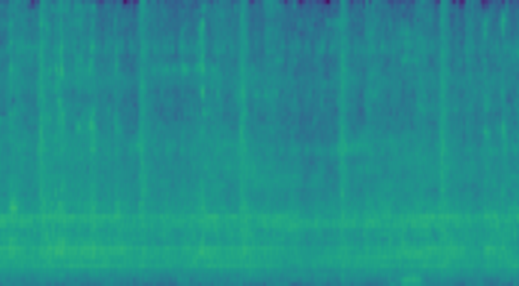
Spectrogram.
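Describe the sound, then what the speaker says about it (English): Electric hair trimmer buzzing steadily and quietly as it contours around the ears during a classic men's haircut, with small pauses in the hum. "I'm using the tip, the bottom part of the tip of my trimmer, to do the contours around the ears"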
